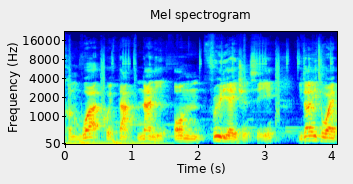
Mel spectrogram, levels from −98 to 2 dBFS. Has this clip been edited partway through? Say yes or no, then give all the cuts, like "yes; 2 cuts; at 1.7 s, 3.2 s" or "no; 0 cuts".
no; 0 cuts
